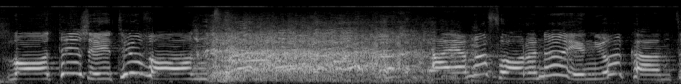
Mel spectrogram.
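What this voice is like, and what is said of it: Put-on generic foreign accent. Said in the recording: “what accent do you think that is? ... Bulgarian? Standard foreigner.”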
